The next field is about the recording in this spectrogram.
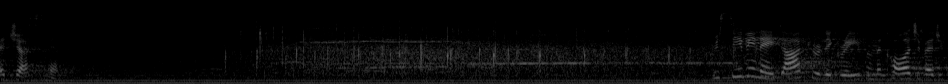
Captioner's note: applause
